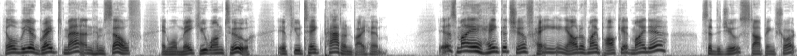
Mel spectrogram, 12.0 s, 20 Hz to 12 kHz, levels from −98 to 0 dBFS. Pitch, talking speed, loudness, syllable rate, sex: 155 Hz, 160 wpm, -18 LUFS, 4.2 syllables/s, male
